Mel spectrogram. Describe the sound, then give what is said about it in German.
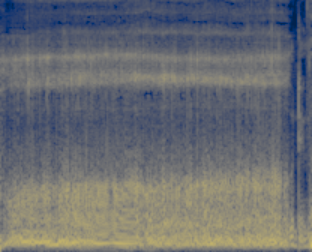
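A voice imitates a continuous grinding scrape of a dented bumper dragging along the road from a white Polo Fox car while driving, held steadily for about four seconds and fairly loud, with no words spoken. “Ah, schleifte was.”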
